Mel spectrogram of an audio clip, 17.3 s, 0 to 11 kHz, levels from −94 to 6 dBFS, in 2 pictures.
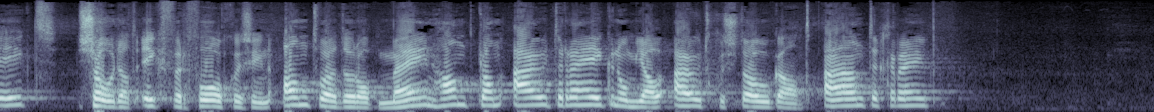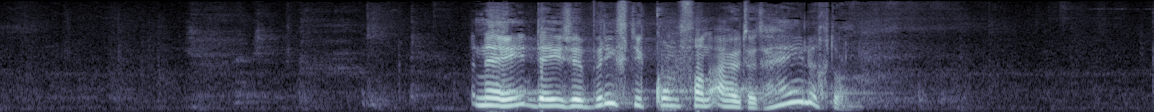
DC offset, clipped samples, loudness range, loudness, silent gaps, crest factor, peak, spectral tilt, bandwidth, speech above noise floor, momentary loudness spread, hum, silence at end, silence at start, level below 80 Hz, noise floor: under 0.1%; under 0.1%; 9 LU; -12 LUFS; none; 14 dB; 0 dBFS; -4.5 dB/octave; 11 kHz; 49 dB; 7 LU; none; 2.25 s; 0 s; -54 dBFS; -61 dBFS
